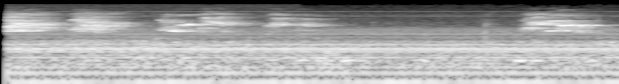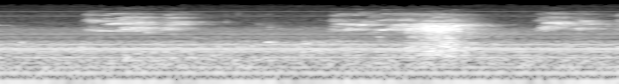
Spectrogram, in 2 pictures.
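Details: African grey parrot that picks up household sounds: a run of short, high squeaky bursts, then one sharper, fuller sneeze-like burst, answered with "bless you"; possibly an imitated sneeze.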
